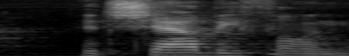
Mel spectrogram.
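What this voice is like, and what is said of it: Poor put-on British accent. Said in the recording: “I'm gonna try to answer today's question in a British accent... He thinks he has a British accent... It sounds horrible.”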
